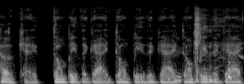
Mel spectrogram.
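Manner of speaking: hushed, muttered to himself; talking himself down under his breath; quiet inner warning. Retold or imitated. Golf cart worker warning himself quietly.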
